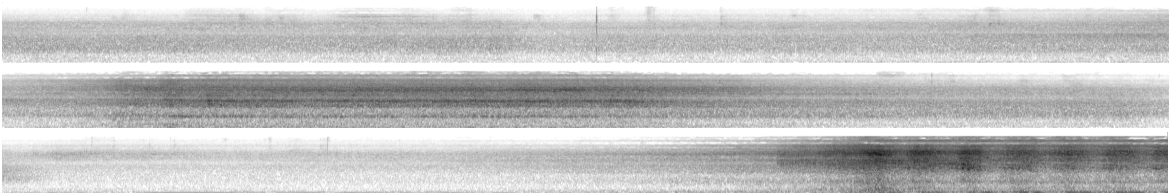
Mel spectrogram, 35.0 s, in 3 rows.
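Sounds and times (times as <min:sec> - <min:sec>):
steady train whine: 0:00.0 - 0:35.0
electric train passing: 0:08.4 - 0:35.0.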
